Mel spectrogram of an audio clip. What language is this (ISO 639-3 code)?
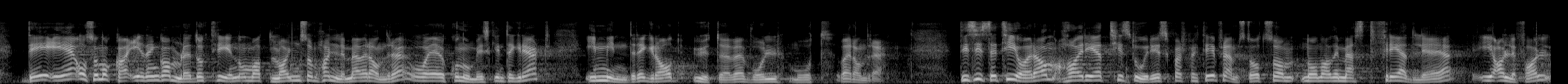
nor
